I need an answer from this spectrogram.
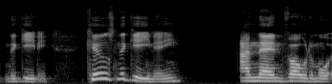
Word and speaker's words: Nagini: the sword and kills negani nagani I can never say her name nagini oh it's nagini kills nagini and then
